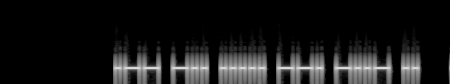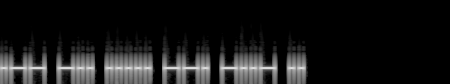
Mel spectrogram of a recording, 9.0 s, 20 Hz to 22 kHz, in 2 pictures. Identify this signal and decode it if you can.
Morse code, heard as a keyed tone, about 25 wpm, 700 Hz. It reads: WD5GXI WD5GXI
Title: USA Call Signs Repeated 2x 25wpm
